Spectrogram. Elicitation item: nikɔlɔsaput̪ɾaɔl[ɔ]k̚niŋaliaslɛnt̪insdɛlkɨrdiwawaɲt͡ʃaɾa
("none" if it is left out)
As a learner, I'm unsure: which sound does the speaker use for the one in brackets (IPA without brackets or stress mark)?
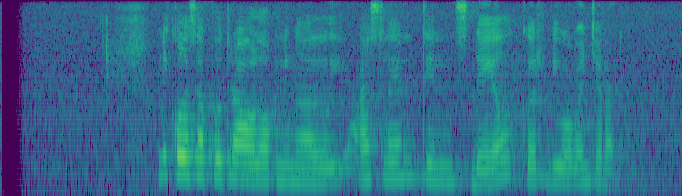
ɔ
